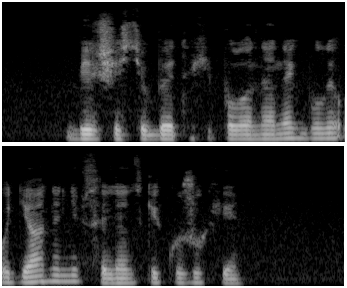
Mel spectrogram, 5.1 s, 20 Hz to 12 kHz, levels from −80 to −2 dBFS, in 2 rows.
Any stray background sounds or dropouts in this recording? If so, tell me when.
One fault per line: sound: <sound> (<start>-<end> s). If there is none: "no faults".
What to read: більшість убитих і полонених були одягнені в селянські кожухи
no faults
